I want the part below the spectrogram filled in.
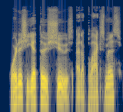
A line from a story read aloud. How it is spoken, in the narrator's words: Riva asked herself, chuckling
